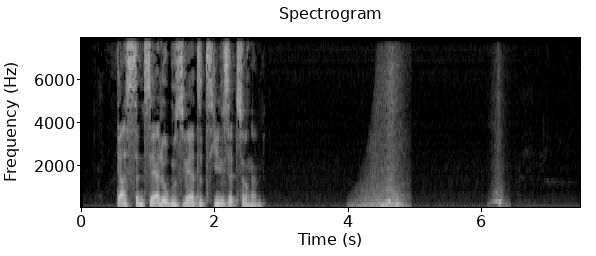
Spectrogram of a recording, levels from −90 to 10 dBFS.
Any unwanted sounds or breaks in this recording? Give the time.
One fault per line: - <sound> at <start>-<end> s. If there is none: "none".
- whoosh at 4.0-5.0 s
- whoosh at 6.1-6.5 s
